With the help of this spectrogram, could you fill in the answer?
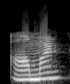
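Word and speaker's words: almond: काम, बाम, पाम, walk, talk, Chowk, semen, Fock, yoke, आमंड, शुड, इसको हम शुल्ड नहीं बोलेंगे, शुड, could, would, L silent है।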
